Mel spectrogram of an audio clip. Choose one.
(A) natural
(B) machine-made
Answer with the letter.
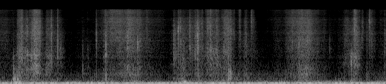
B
